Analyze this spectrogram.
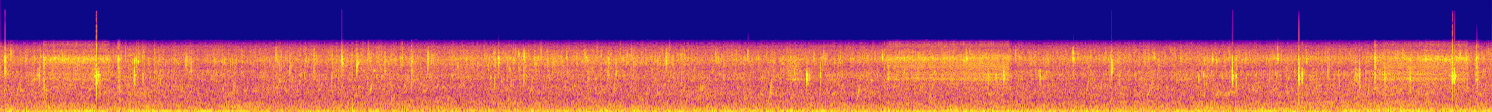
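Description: A small garden fountain sprays water that splashes onto a pond's surface.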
